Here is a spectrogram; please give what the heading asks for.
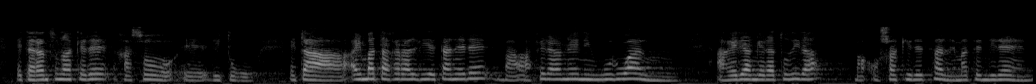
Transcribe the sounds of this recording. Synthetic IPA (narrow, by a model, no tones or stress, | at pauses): e̞t̪ae̞ɾant͡sunake̞ɾe̞ʝaso̞ðit̪uɣ̞u | e̞t̪aajmbat̪aɣ̞e̞rald̪ie̞t̪ane̞ɾe̞βaːfe̞ɾane̞niŋɡuɾuan | aɣ̞e̞ɾeaŋɡe̞ɾat̪uð̞iɾa | βaʔo̞sakiðe̞t͡sane̞mat̪e̞nd̪iɾe̞n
